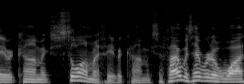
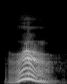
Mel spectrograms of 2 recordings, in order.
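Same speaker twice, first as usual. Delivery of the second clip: engine roar; 9 dB louder than usual. Retold or imitated. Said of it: "It just went".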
